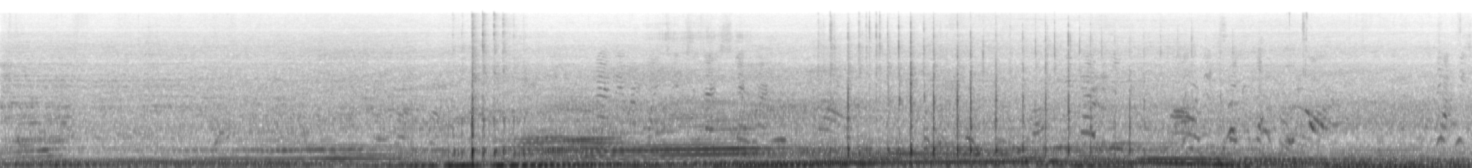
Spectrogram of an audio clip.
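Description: Cars driving past on a race track one after another, each engine note rising and then falling in pitch as it goes by, over a steady low rumble.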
